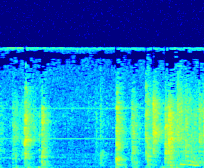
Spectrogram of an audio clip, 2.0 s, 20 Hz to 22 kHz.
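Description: Faint clicks and small metallic scrapes as the oil strainer and its cover plate are worked free from the bottom of an air-cooled VW Type 1 engine case.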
